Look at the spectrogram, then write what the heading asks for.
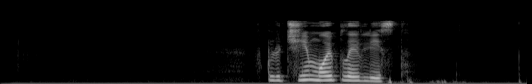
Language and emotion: Russian, neutral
